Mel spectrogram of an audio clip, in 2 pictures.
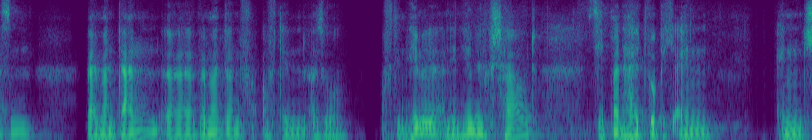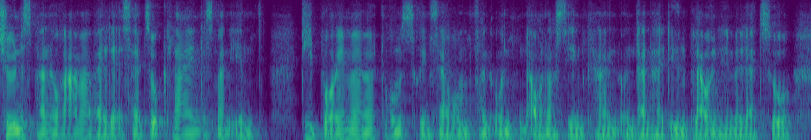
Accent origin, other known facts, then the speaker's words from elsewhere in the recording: Mecklenburg-Vorpommern, Germany; also born or lived in Berlin; ich bin 41 Jahre jung und ich komme ursprünglich aus Mecklenburg-Vorpommern und bin seit 2005 oder war seit 2005 in Berlin und habe dort 13 Jahre verbracht.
